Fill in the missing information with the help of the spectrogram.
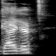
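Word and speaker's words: Guyger: But if I know the story is a cop named, I think it's Amber Geiger. I think that's how you say it. – Geiger.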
